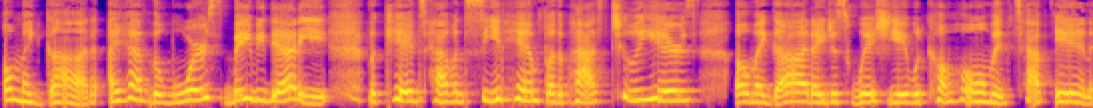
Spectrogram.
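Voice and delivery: put-on crying voice. Imitating Kim complaining on a podcast: mock crying as Kim Kardashian. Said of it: "she goes on podcast and she cries".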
